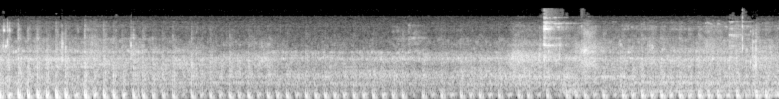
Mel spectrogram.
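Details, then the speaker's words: Honda Karisma motorcycle after rebuild with new standard-size piston/bore: even, steady exhaust beat at idle, light normal valve tick; cam chain, piston and valve sounds normal, very smooth. "oke ini suaranya teman-teman suara knalpot langsam stabil ya"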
